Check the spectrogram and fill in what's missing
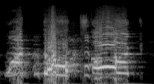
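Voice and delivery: very high, loud, drawn-out shriek; horrified shriek. Retold or imitated. Dad's horror at rats in freezer, high drawn shriek. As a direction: stretch each word in horror. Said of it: "He's like".

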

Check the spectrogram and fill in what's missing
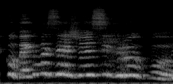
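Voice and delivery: high, loud, through laughter; laughing question. Real, not acted. Host asks how she found the group, laughing hard. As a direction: ask while cracking up.

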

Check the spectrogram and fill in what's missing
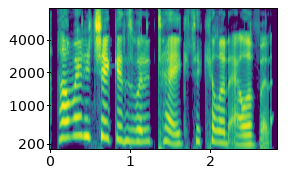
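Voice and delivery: stunned, mocking repeat of the question; incredulous reread. Shown as a demonstration. Vlogger rereads the silly question in disbelief.

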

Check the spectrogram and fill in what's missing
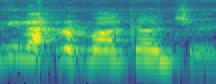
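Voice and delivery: high, laughing mock quote; quoting friend between laughs. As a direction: crack up while quoting him. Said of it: "he said".

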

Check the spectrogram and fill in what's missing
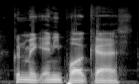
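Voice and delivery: ordinary delivery

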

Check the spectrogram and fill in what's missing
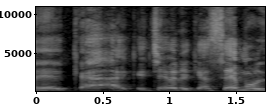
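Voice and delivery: squeaky excited woman voice; high-pitched wife voice. Acted. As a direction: shriek it like the thrilled wife. Wife reacts to lottery win.

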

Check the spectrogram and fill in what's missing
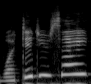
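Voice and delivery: high sing-song mom prompt. Retold or imitated. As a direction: coax the kid to say sorry. Mom prompting child at checkout.

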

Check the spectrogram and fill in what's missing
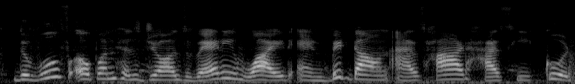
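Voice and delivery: ordinary delivery

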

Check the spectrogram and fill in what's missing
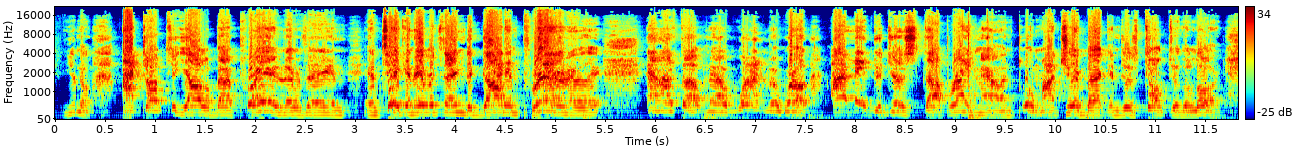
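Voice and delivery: high, loud, worked-up exclamation; exasperated, preacherly outburst at yourself; loud self-reproach. Retold or imitated. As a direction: raise your voice as if scolding yourself. Scolding themself for not praying first.

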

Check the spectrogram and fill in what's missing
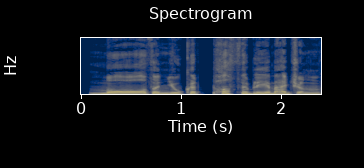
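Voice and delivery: delighted servant relishing the job; happy Igor. A narrator's reading. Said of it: "said Igor happily".

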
